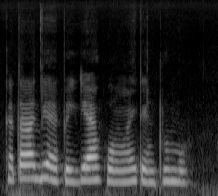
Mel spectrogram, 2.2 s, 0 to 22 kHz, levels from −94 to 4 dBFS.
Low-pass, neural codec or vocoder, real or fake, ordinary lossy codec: none; codec, 44.1 kHz, 2.6 kbps, SNAC; fake; none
